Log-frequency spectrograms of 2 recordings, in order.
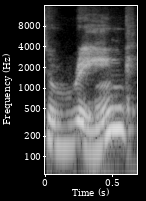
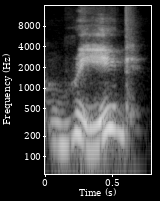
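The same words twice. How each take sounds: First: Rig als ring met nasale ng; mispronounced as ring. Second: Said in the usual way. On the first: Shown as a demonstration. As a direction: maak van rig een ring met een ng aan het eind. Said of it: "they will call it ring". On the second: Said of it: "R I G".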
